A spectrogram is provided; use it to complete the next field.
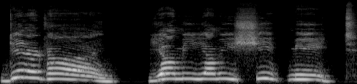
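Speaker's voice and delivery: high-pitched storybook monster voice. Reading a story aloud, voicing the monster: bellowing monster voice. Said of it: "The monster bellowed".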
